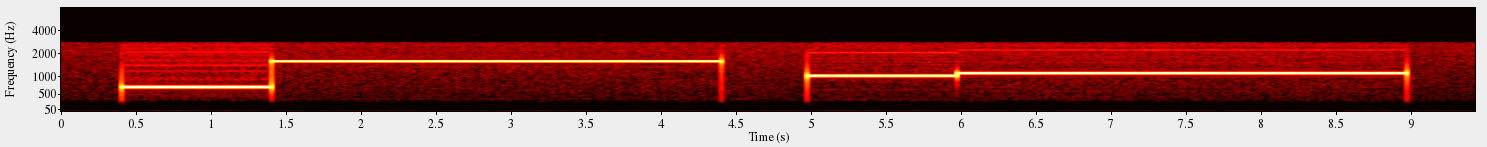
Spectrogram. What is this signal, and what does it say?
Two-tone page, heard as a one-second tone, then a three-second tone, about 710 then 1600 Hz, about 1040 then 1120 Hz. It is heard from 0.4 to 9.0 s.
